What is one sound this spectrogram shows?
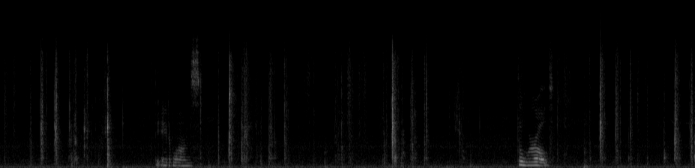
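A playing card is laid down softly on a cloth.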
